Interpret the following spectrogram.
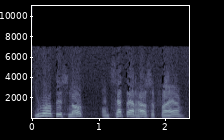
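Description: An actor playing a gruff, sarcastic police inspector in an old-time radio detective drama, blunt and needling with a rough-edged voice. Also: male voice, high voice, expressive, moderate pace, muffled recording. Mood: exasperated, accusing. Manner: blunt, needling, hard-boiled delivery.

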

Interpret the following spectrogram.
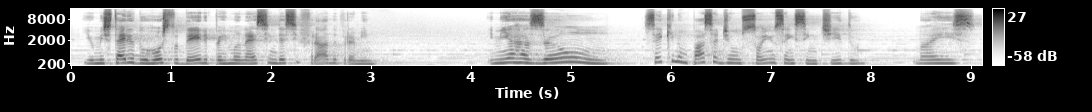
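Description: An actress plays a young Brazilian woman haunted by her dreams, wistful and anguished in an audio drama monologue. Her voice is fairly high and mellow, with dramatic pauses, set in long reverb. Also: lightly acted. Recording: long reverb, music underneath.

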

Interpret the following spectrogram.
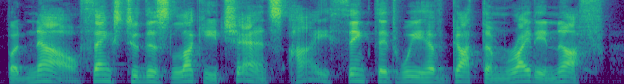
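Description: A man's voice: mid-range voice, animated, a little slow, vocal fry, voice pushed up. A man voicing a hearty, eager police inspector in an audiobook, confident, jovial and emphatic. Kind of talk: audiobook character acting.

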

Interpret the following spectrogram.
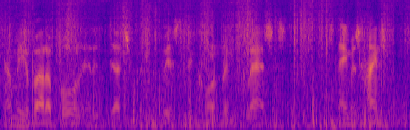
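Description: Fast-talking hard-boiled American cafe owner played by an actor. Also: male voice, on the low side, natural voice. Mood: brusque, impatient. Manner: hard-boiled, wry, clipped. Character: tough, sardonic male cafe owner turned amateur sleuth. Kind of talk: 1940s radio detective drama acting with first-person narration. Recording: noisy old 1940s radio recording.

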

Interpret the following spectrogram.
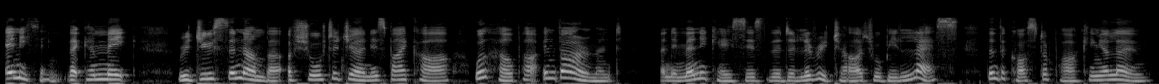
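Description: A woman's voice: mid-range voice, animated, moderate pace, a little mellow. A woman reading local news aloud as a volunteer newsreader, with a careful delivery.

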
